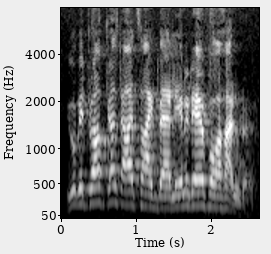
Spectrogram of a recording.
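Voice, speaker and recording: An English actor playing a polite, earnest army colonel with a clipped officerly manner in vintage radio comedy. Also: male voice, high voice, expressive, a little fast, pushed and bright. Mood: businesslike. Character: genteel, earnest British army colonel briefing his men. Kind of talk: 1950s British radio comedy acting. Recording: very noisy old radio recording.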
